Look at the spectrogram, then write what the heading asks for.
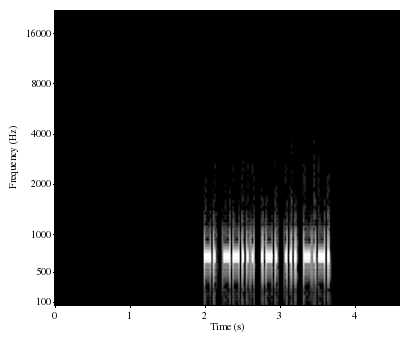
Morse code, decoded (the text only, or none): N7RSC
